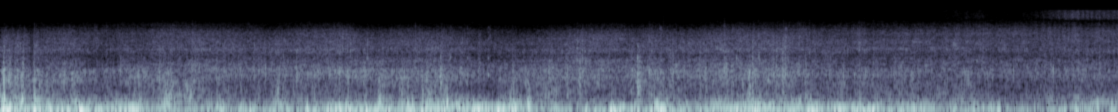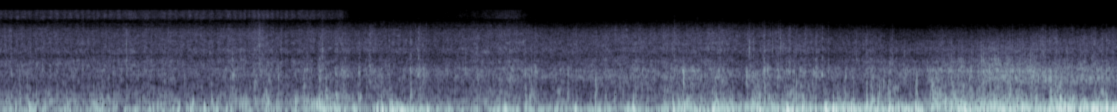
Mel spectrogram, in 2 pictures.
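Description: Mountain bike rolling fast down a rooty dirt trail: tyres rumbling and the bike rattling and knocking over roots, with wind buffeting the camera microphone. It is loudest near the start and the end.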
